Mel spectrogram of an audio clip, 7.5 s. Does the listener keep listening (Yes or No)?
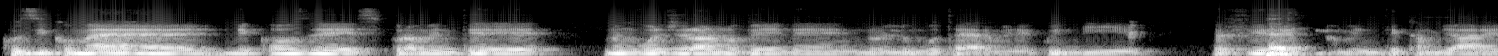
Yes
